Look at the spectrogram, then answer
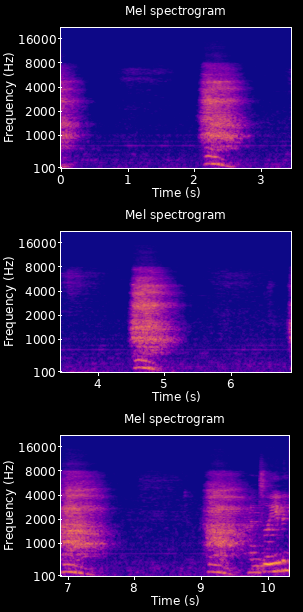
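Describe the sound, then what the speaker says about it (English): Four deep, even breaths at a slow steady rhythm during a breathing practice, each a long airy inhale drawn into the belly and lower ribs, close and clear with quiet pauses between and no talking. "on the inhale, I'm trying to fill up the belly, fill up into just a little bit of the ribs"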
